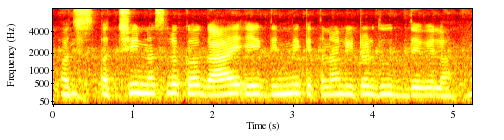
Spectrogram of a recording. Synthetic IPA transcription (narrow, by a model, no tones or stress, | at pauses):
ɐtːʃʰinəslkəɡaːeeːk̚d̪ɪnmẽkɪt̪naliːʈəɾd̪uːd̪ːeːʋeːlaː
